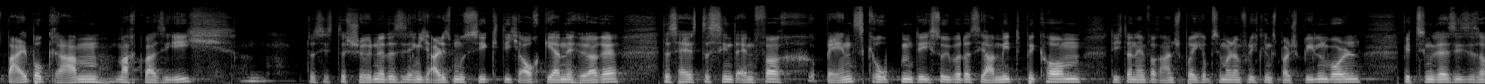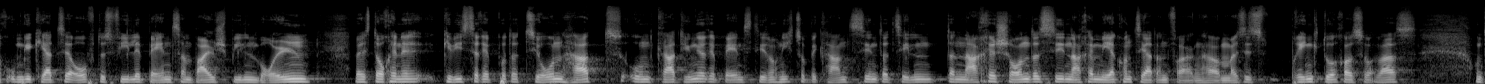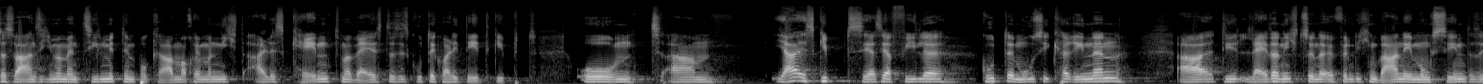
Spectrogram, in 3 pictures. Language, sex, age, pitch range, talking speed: German, male, 30-49, 110-125 Hz, 180 wpm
